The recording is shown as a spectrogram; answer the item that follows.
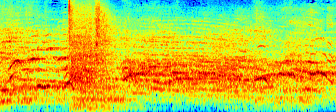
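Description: A single thump just under a second in, among a crowd of children shouting and cheering with rising and falling voices.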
